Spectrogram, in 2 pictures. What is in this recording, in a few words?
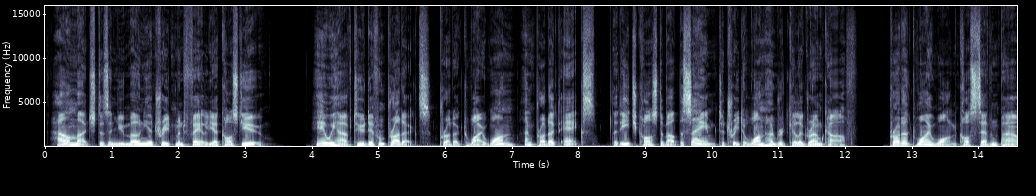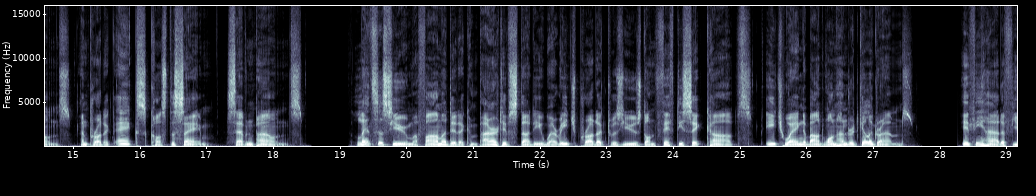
eLearning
